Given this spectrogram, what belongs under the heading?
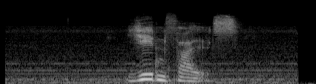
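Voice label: "jedenfalls", German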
